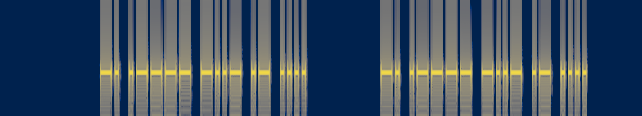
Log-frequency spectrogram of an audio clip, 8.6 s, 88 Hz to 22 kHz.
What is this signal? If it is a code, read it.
Morse code, heard as a keyed tone, about 25 wpm, 700 Hz. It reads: N1XAH N1XAH
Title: USA Call Signs - 5 Characters - Repeated 2x - 25wpm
